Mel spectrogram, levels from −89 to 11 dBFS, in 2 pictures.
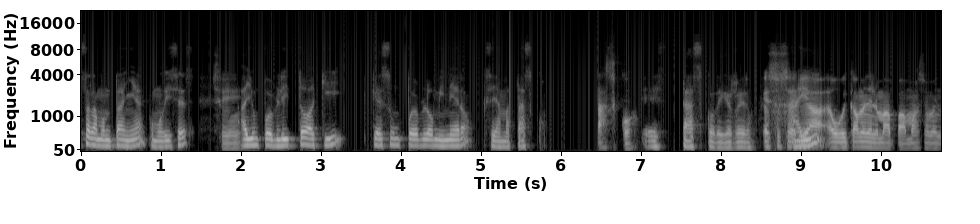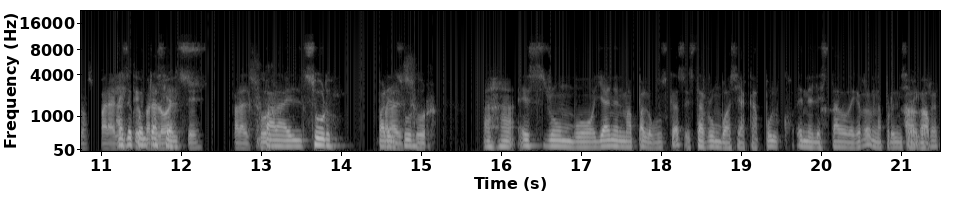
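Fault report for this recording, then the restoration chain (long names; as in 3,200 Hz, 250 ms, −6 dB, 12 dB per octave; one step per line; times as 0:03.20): surface crackle 46 per second −34 dBFS
0:05.36: click −12 dBFS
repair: click removal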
